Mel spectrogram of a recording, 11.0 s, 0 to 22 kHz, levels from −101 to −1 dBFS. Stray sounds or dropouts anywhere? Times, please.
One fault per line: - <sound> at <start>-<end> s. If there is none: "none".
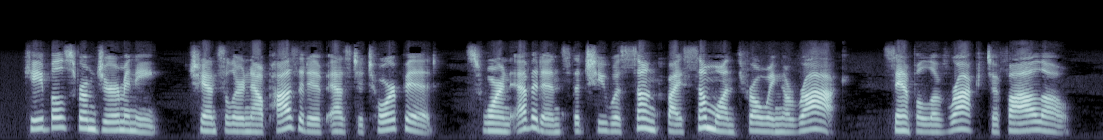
none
